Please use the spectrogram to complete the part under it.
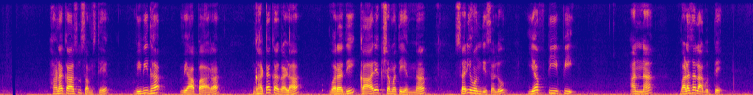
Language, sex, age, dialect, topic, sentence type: Kannada, male, 18-24, Mysore Kannada, banking, statement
